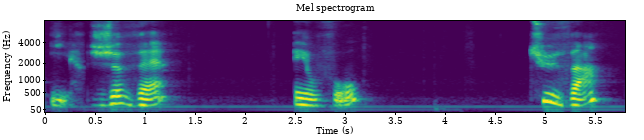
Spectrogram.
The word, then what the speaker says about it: tu vas: Tu vas, você vai, sem pronunciar o S no final.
